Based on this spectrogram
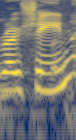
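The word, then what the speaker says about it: Róisín: It's not Roisin. Is it Roisin?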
